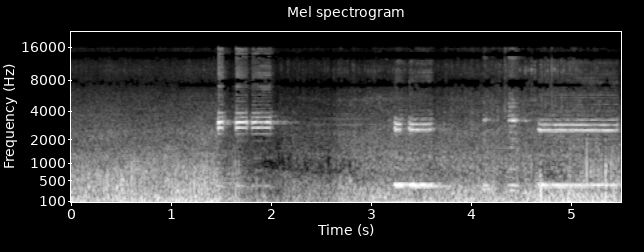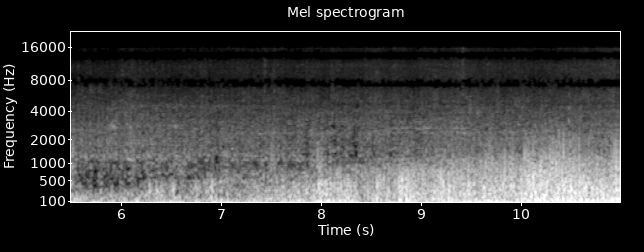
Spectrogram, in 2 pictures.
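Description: A vehicle horn honks three times in the middle, short blasts with the last one longest. Underneath is a steady rumble of traffic and wind from riding a two-wheeler, swelling near the end.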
